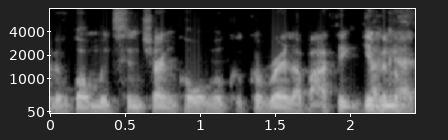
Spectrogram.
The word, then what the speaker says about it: Cucurella: Next one I'm going to go with, and I'm going to pronounce it right this time, is Cucurella. Cucurella, yes.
